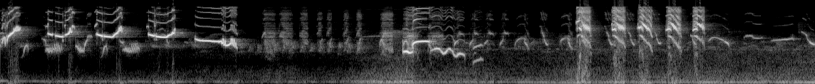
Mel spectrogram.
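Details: Oriental magpie-robin (kacer) with loud song to provoke others into singing; quick repeated whistled phrases, a softer twittering middle section, then a run of loud sharp notes about three per second.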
